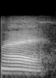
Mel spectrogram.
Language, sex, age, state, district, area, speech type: Telugu, male, 60+, Andhra Pradesh, East Godavari, rural, conversation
